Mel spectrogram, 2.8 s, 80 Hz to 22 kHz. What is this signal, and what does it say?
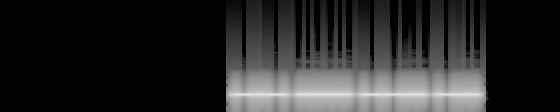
Morse code, heard as a keyed tone, about 44 wpm, 700 Hz. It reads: K5ZD
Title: Easy Call Signs Repeated 2x - 45wpm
